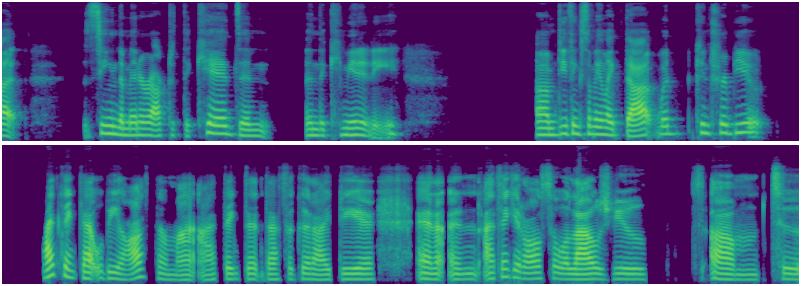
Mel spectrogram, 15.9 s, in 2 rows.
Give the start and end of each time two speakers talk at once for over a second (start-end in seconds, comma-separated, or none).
none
